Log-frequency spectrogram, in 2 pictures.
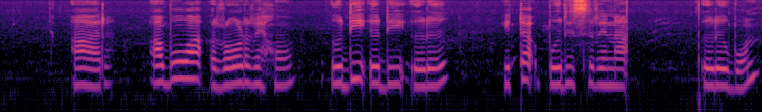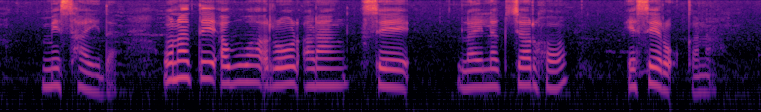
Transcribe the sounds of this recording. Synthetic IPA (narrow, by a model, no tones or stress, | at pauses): aɾ | abɔwaʔɾɔɽɾɛhɔ̃ | əɖiʔəɖiʔəɽə | iʈaʔpəɾisɾɛnaʔ | əɽəbɔn | mɛsajɛd̪a̰ | ɔnat̪ɛʔabɔwaʔɾɔɽaɽaŋsɛ | lajlakt͡ʃaɾhɔ̃ | ɛsɛɾɔʔkana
